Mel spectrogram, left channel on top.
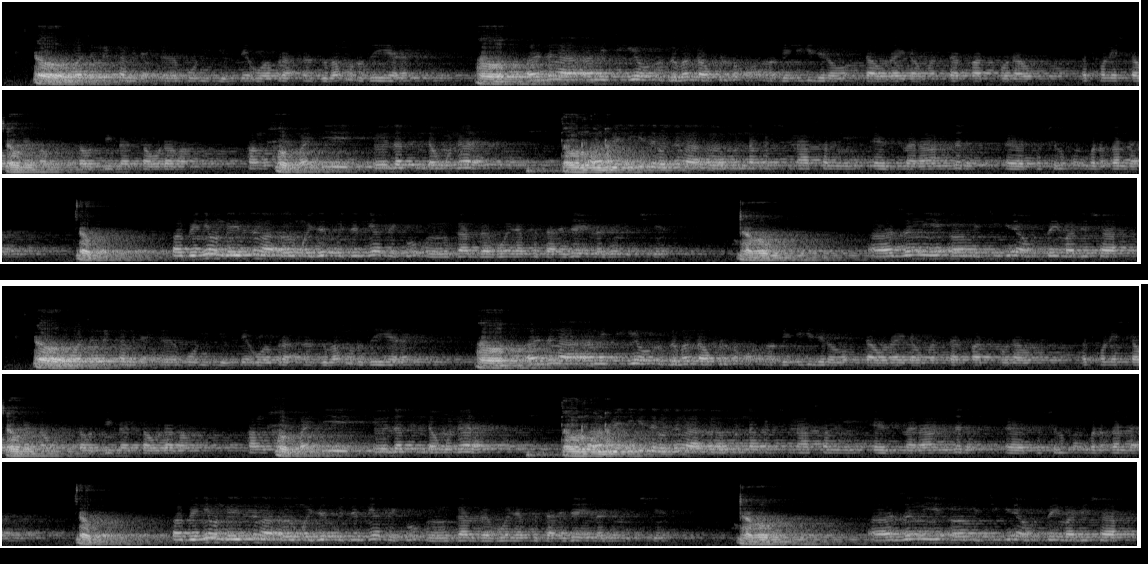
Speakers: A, on the right; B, on the left.
A: औ
B: ओ औवाजों लेखा बिलाइ ओ बहि दिहुननायाव औवाफोरा ओ गोबां मदद होयो आरो
A: औ
B: ओ जोंहा ओ मिथिंगायाव ओ गोबां दाउफोर दङ' ओ बेनि गेजेराव दाउराय दावमासार बाथ' दाव बा धनेस दाउमैना
A: औ
B: दाउथु दाउ दिग्ला दाउ दाबां हांसो
A: औ औ
B: बायदि ओ जाथोनि दाउ मोनो आरो
A: औ नंगौ
B: ओ
A: नोंथां
B: बेनि गेजेराव जो जोंहा ओ मुंदांखासिन आसामनि ओजुनारानो जादों ओ थसेल' गं गोनां गान्दा
A: औ
B: ओ बेनि अनगायैबो जोंहा ओ मैदेर मैदेरनि हाथाइखौ ओ गानद्रा गहेनाफोर दानाय जायो होनना जों मिथि थियो
A: औ औ
B: ओ जोंनि ओ मिथिंगायाव दैमा-दैसा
